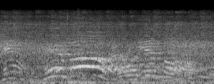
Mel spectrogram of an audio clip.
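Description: Several spectators shouting and calling out over one another, their voices rising and falling in long calls with no clear words, loudest about half a second to a second and a half in.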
